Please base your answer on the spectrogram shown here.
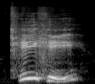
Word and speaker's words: Teehee: Kimberly Teehee. And yes, that is spelled exactly how it sounds.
